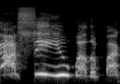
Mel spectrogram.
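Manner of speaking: very high, shouted call-out; squealing high-pitched tease; teasing shout. Retold or imitated. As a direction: yell it across lanes like the lady did. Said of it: "she was like".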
